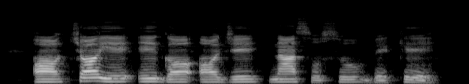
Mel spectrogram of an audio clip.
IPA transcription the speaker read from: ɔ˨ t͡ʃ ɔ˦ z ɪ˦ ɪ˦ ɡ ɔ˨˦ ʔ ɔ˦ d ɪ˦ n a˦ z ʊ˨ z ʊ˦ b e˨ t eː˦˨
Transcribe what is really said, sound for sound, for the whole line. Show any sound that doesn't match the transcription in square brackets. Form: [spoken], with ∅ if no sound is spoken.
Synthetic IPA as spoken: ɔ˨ t͡ʃ ɔ˦ [ɣ] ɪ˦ ɪ˦ ɡ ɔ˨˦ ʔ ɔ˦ [d͡ʒ] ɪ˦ n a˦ [s] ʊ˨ [s] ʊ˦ b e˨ [k] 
